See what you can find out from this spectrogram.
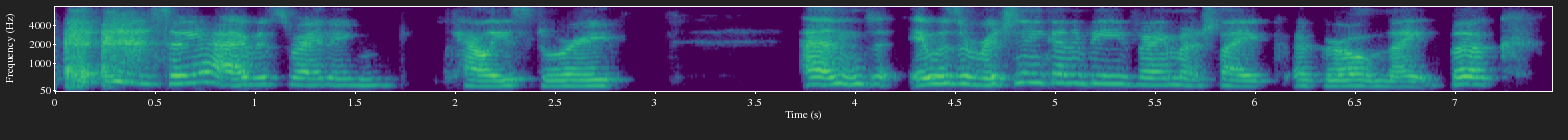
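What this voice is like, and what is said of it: Strained, fading voice. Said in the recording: “my voice is going. It started going yesterday.”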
